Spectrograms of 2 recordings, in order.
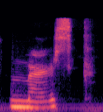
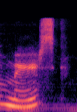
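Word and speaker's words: Maersk: 000 company laptops of the danish shipping giant musk okay pronunciation was affected and its data got destroyed by not yet so because nusira young computer system now mersk the ground staff had to uh manually check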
